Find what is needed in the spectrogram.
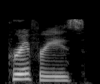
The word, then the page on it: peripheries: British English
